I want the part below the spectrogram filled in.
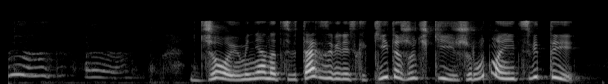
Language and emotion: Russian, angry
